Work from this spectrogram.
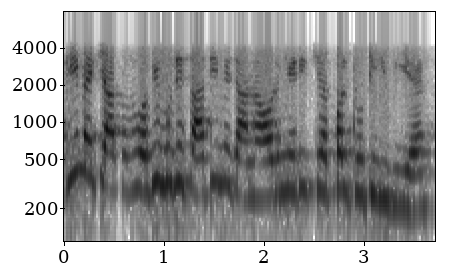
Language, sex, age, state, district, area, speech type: Urdu, female, 18-30, Bihar, Supaul, rural, conversation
